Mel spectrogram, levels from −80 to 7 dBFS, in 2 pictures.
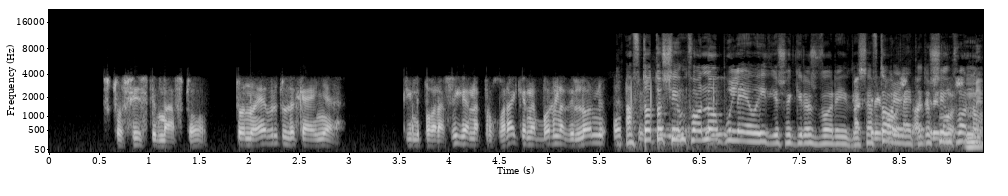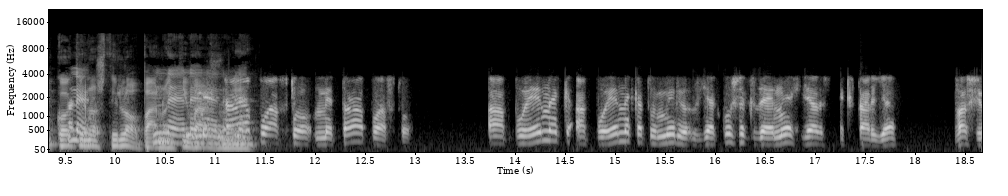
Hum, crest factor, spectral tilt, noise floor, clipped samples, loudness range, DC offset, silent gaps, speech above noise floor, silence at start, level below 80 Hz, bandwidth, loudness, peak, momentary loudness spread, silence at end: none; 18 dB; -4 dB/octave; -66 dBFS; under 0.1%; 3 LU; under 0.1%; none; 49 dB; 0.55 s; -46 dBFS; 12 kHz; -17 LUFS; 0 dBFS; 6 LU; 0 s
